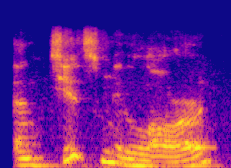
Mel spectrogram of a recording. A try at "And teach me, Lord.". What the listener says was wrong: Lord, tá vendo esse R? Boa pronúncia. Bacana.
